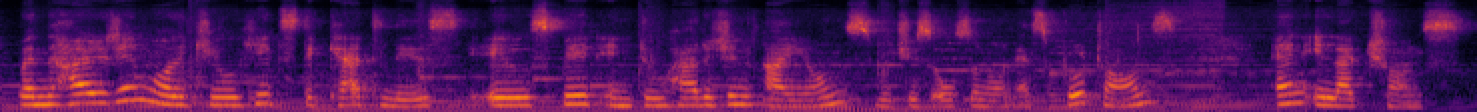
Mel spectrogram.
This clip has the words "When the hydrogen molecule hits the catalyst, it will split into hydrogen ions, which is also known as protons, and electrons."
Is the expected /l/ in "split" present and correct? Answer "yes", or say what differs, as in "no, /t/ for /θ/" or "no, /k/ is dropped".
no, /l/ is dropped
